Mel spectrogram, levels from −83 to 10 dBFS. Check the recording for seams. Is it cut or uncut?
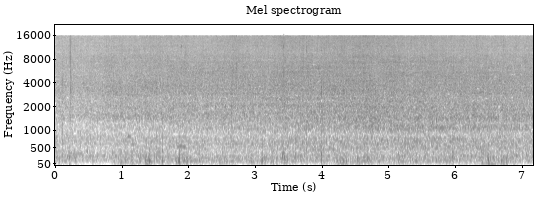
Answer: uncut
